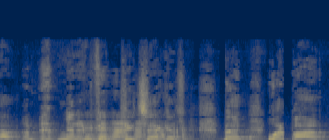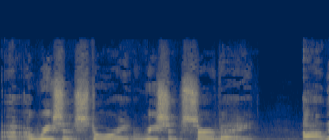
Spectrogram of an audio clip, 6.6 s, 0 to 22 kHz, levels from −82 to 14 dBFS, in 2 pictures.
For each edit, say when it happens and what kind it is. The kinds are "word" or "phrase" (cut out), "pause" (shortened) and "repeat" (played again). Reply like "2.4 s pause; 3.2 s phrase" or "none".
2.8 s phrase; 4.6 s word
